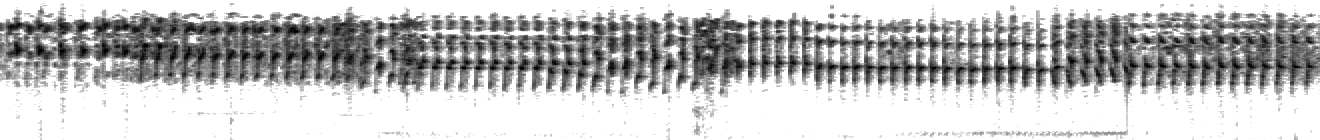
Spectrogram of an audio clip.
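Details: Lovebird giving the long 'ngekek' trill, a lure to stimulate other lovebirds: an unbroken, rapid, harsh chattering trill of fast even pulses, high and rasping, sustained for the full ten seconds with slight shifts in pitch.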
